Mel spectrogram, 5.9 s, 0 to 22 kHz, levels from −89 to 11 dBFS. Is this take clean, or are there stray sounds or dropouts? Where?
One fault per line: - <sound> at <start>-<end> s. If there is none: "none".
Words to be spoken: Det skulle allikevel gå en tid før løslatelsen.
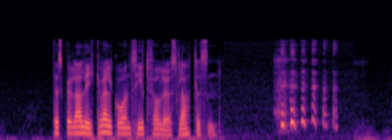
- dropout at 0.9-1.0 s
- laugh at 4.1-5.1 s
